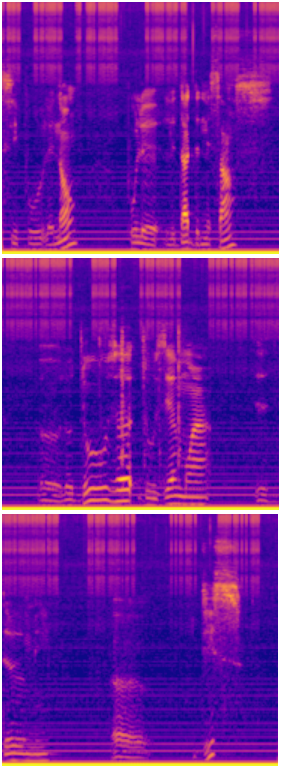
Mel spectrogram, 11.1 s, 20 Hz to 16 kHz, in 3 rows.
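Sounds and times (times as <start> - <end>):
low mains hum: 0.0 - 11.0
man hesitating: 4.2 - 5.7, 8.9 - 9.4.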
